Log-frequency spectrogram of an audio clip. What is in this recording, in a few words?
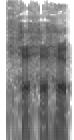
heh heh heh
